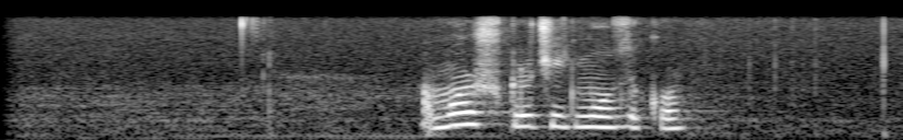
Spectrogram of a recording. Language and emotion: Russian, neutral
